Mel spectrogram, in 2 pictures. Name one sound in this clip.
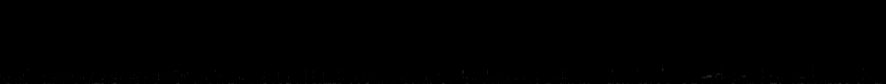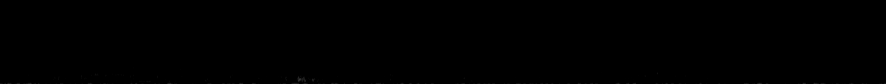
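Horses' hooves thud on a dirt track.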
